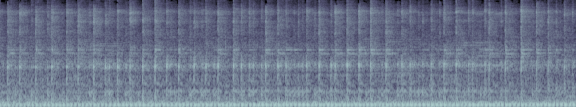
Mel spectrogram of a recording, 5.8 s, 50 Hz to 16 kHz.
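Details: Suzuki Satria Hiu two-stroke after reassembling kick-start shaft and spring and filling 1 liter plus 50 ml oil: quick steady putter at constant pace, no dropouts or rattles; smooth healthy idle.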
